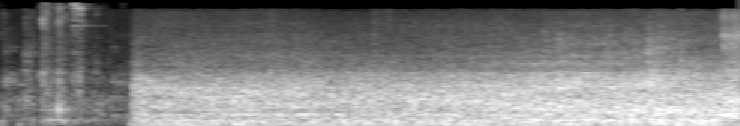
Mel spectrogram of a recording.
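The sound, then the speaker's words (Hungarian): At a bus station, a loud, steady rumble of buses with a deep low-end drone kicks in after a brief quieter moment with a few faint clatters, like idling engines. “Mert meg is Aha, nézzük ezt a igen. buszt pályaudvaron.”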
